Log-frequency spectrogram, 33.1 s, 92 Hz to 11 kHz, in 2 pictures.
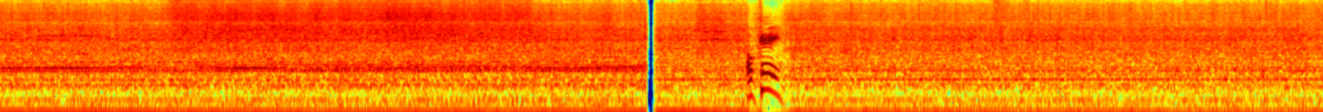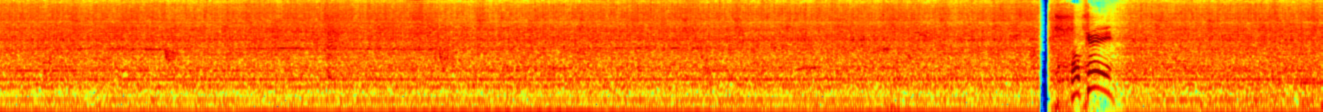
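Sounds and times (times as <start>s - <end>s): belt conveyor running: 0.0s - 33.0s.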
